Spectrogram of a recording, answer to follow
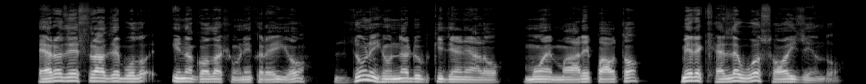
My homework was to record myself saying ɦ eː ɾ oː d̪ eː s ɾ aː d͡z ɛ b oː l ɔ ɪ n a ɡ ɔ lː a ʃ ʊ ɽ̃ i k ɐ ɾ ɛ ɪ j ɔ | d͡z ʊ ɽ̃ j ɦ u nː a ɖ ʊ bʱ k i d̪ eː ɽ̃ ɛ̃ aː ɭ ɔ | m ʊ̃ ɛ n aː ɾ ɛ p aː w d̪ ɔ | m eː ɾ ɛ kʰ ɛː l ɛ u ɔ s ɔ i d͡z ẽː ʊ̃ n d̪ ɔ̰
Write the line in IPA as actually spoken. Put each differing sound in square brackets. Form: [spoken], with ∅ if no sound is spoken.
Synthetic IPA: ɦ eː ɾ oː d̪ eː s ɾ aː d͡z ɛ b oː l ɔ ɪ n a ɡ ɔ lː a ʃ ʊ ɽ̃ i k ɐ ɾ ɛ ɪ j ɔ | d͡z ʊ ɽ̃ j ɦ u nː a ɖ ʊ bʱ k i d̪ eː ɽ̃ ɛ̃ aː ɭ ɔ | m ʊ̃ ɛ [m] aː ɾ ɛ p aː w [t̪] ɔ | m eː ɾ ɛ kʰ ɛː l ɛ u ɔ s ɔ i d͡z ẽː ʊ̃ n d̪ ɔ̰

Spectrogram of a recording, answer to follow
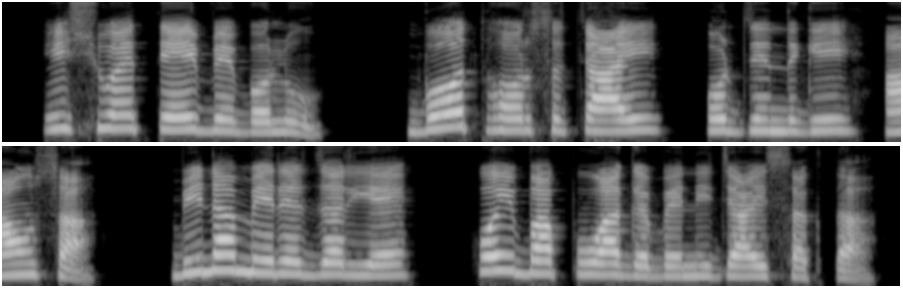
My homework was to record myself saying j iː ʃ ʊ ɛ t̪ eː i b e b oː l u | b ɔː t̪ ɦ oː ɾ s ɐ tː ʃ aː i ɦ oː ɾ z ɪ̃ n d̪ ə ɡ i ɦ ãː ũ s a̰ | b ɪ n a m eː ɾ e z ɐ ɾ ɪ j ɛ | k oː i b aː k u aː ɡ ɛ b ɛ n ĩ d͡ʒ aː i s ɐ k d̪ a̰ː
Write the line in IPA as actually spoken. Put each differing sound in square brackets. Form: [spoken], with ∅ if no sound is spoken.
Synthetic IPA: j iː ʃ ʊ ɛ t̪ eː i b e b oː l u | b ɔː t̪ ɦ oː ɾ s ɐ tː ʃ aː i ɦ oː ɾ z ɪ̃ n d̪ ə ɡ i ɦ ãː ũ s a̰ | b ɪ n a m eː ɾ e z ɐ ɾ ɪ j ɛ | k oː i b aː [p] u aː ɡ ɛ b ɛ n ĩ d͡ʒ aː i s ɐ k d̪ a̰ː

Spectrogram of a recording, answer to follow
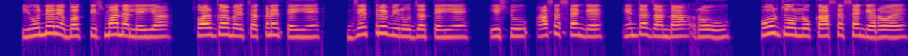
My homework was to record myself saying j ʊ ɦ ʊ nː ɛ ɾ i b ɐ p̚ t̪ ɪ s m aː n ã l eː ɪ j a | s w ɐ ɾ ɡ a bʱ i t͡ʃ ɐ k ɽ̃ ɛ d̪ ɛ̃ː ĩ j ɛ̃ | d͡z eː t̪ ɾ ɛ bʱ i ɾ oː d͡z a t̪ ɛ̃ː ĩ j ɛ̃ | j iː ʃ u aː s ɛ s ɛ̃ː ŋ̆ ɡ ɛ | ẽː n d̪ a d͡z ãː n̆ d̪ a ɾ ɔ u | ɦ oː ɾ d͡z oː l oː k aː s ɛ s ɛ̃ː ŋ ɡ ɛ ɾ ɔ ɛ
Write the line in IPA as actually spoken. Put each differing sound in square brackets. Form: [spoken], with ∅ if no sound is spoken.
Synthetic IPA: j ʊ ɦ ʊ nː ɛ ɾ [ɛ] b ɐ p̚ t̪ ɪ s m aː n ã l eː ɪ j a | s w ɐ ɾ ɡ a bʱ [ɛ] t͡ʃ ɐ k ɽ̃ ɛ [t̪] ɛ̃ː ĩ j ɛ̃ | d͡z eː t̪ ɾ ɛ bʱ i ɾ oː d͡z a t̪ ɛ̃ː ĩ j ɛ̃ | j iː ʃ u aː s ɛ s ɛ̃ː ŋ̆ ɡ ɛ | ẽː n d̪ a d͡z ãː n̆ d̪ a ɾ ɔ u | ɦ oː ɾ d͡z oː l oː k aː s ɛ s ɛ̃ː ŋ ɡ ɛ ɾ ɔ ɛ

